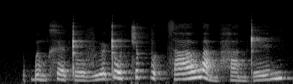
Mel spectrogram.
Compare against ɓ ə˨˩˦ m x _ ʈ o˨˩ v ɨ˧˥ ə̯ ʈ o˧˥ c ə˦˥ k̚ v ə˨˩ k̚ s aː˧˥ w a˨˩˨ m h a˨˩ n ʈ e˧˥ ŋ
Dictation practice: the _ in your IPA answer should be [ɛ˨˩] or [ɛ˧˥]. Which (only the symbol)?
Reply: ɛ˨˩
